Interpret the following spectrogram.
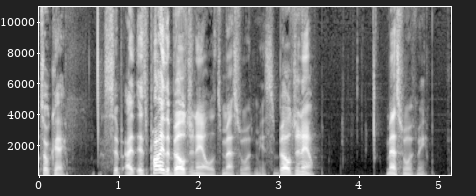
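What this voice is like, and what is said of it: Hoarse, strained voice with catch. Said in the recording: “losing my voice I don't know what is happening here. ... I just got like a little catch in my throat. I'm losing my voice a little.”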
